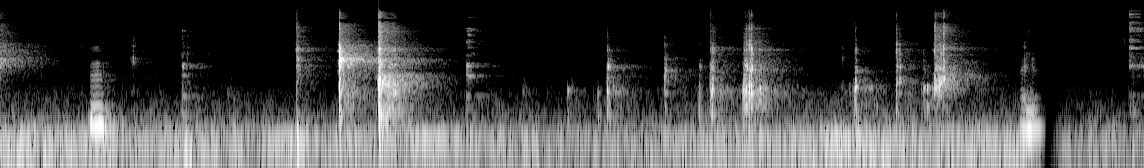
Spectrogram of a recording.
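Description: The seal on a jar of green chili sambal being picked at and peeled off by hand: a scattered run of small crackles and clicks, loudest about two and a half to three seconds in.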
